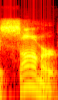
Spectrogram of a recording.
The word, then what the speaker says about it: Sommer: Now, is it, because I want to say Sommer, but it's Sommer, or am I right the first? No, you pronounce it just like the season, but it's spelled with an O because my name's German.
